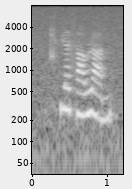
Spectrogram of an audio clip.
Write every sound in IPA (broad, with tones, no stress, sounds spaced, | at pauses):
t͡ɕʰ ɥ ɛ˥˩ s ɑ˧˥ ʊ̯ ɻ a˨˩˦ n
